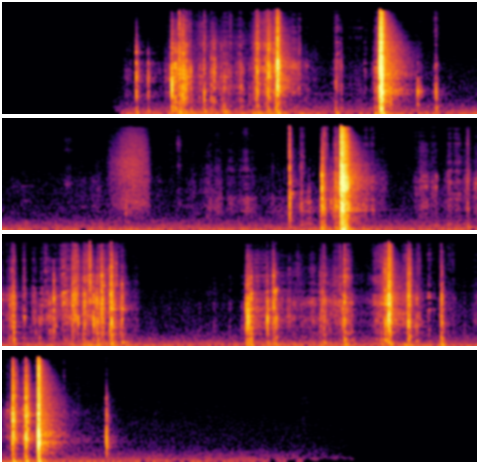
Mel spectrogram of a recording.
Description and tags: Sound of the Cassette Tape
